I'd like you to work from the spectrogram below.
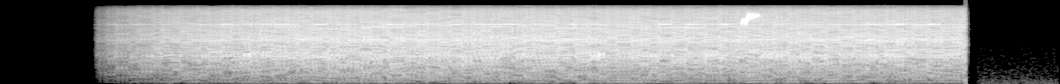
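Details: A Black-throated Blue Warbler's flight call: a single tiny, very high note that rises abruptly without the small hump it sometimes has, heard once against a steady background hiss.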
